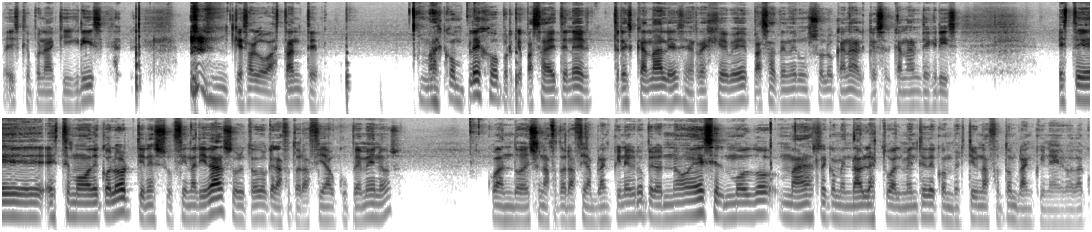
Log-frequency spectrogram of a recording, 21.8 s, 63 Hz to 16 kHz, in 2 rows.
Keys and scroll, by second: 12.9 super+z.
